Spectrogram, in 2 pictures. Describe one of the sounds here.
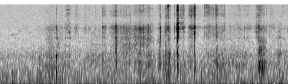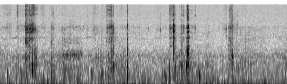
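A trowel scrapes and digs into dry soil.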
